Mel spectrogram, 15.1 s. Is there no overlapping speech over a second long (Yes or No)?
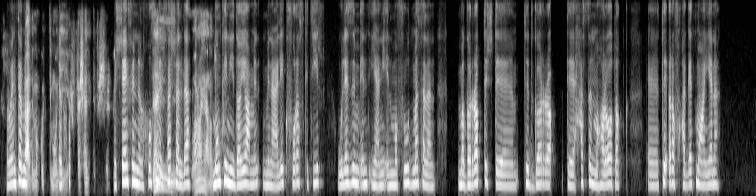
Yes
